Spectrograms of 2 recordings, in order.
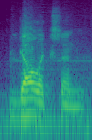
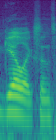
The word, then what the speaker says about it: Gullickson: it all night long gullickson Gullickson I've been sayin Gillick since of work we're close sorta Gullickson though craig gullickson well sir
